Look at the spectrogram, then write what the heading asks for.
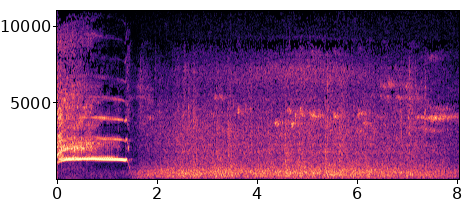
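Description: A train pulls in at a crowded station platform with a piercing, steady metallic squeal of wheels or brakes that cuts off abruptly, giving way to a loud, continuous rumble and clatter of rolling carriages. No one speaks.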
